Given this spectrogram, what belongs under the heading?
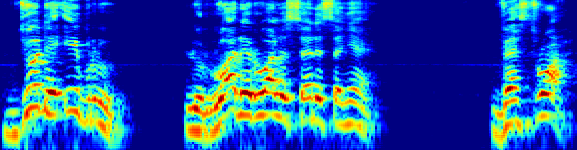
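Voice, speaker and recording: High-pitched male pastor in fervent prayer. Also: sing-song, unhurried, darkish tone. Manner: declamatory, repetitive, insistent. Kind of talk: bilingual sermon and fervent prayer.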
